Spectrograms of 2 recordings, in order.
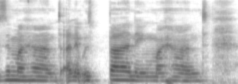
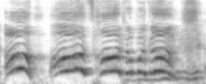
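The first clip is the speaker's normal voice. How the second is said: much higher, panicky lady voice; flustered lady. Retold or imitated. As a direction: squeal like a scalded woman. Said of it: "one lady standing there being like".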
